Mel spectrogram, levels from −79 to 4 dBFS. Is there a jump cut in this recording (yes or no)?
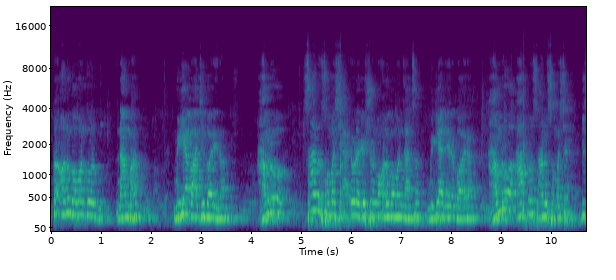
no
